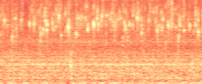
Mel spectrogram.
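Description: Food sizzles steadily in a frying pan, a soft, even hiss with faint crackles and no distinct stirring, quiet and without speech.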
